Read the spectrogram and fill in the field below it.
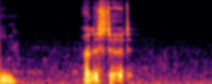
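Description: A man answers briefly in a low voice.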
